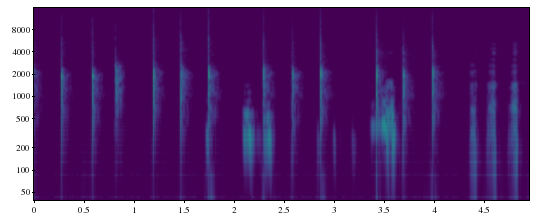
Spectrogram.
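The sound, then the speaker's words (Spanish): Rhythmic flamenco hand clapping, palmas de tango, directed at a bullfighting cuadrilla: crisp, loud claps in a brisk, steady beat, broken by short vocal sounds and murmurs between some of the claps. “Yo creo que se, merece, eh, se merecen palmas de tango.”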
